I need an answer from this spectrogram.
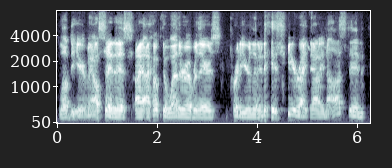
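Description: Relaxed rambling man hosting. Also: deep voice, normal speed. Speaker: host. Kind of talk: casual chat. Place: festival event in Austin.

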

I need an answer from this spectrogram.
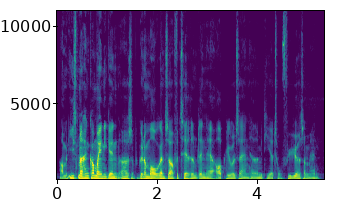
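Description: A man's voice: lowish voice, steady tone, vocal fry. A man in casual podcast chat, recapping a TV episode and agreeing along with his co-host in short replies.

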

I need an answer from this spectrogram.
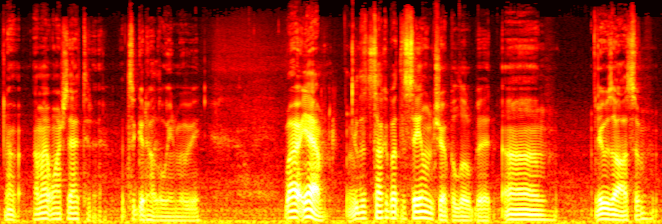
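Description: Speaking at a normal pace and with plenty of expression, a young man hosts his podcast alone while sick and stuffed up. His deep, hoarse voice drifts casually through fillers and curse words, captured on a desk mic by his computer at home with a little hiss or hum.

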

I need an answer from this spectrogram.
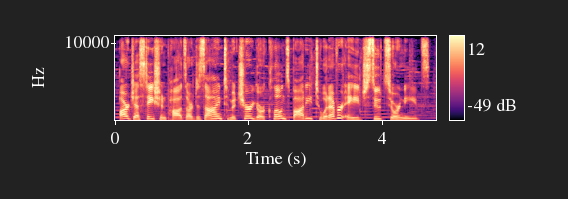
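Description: An actress voicing a perky phone hold announcer with an upbeat sales pitch. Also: female voice, lively intonation, moderate pace, faint music behind, lightly acted.

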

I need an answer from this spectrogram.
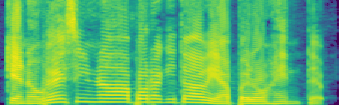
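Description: A man's voice: high voice, lively intonation, very fast, clean tone, no room sound, studio quality. Puerto Rican man chatting in casual Spanglish. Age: 20s. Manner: Spanglish, constantly switching between Spanish and English. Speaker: podcast co-host. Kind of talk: casual chat.

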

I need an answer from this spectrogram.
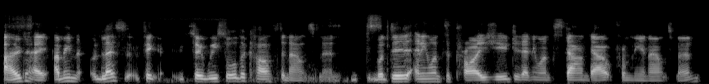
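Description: A man's voice: medium pitch, fairly quick, fairly bright tone, dry recording, rough recording. A man hosting a casual chat, laughing often and poking fun at himself. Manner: chatty, laughing, self-deprecating. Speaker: podcast host.

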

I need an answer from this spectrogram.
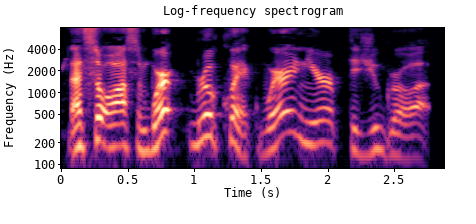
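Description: A man hosting a casual interview, asking quick questions with enthusiastic reactions. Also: sits high, big pitch swings, pushed and bright, breathy edge, dry recording, clean studio sound. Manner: upbeat, enthusiastic rapid-fire questions. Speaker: podcast host.

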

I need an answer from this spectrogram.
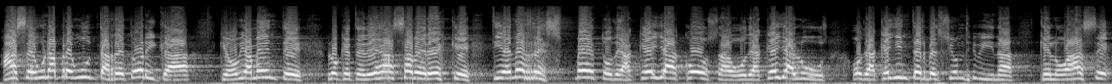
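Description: High-voiced man preaching in an echoing church. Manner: emphatic, calls out questions to the congregation. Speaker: pastor. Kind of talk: preached sermon.

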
